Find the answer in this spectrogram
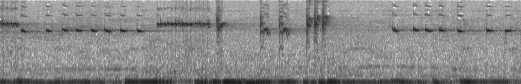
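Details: Sunbird (kolibri ninja) singing hard: regular strings of tiny high double pips, a buzzy sustained trill, then sharp rising flicks before the pips resume, with a low hum underneath.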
